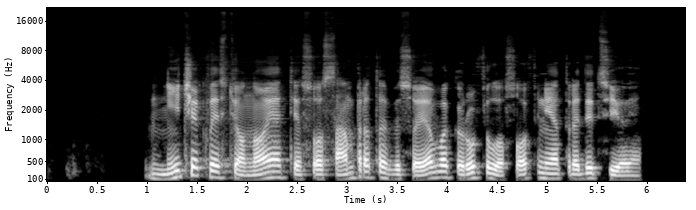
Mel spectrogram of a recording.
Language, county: Lithuanian, Tauragė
